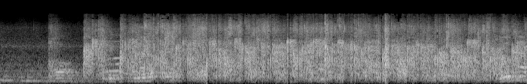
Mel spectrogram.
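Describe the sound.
A crowd bursts into sustained applause after a brief moment of voices, the dense clapping staying loud and steady until the end.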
